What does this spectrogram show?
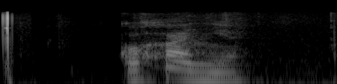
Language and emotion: Russian, neutral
